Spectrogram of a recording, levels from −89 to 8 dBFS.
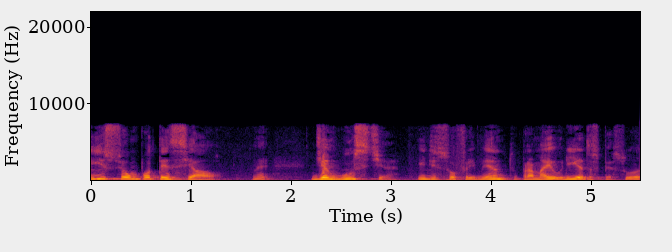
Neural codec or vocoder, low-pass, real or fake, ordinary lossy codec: none; 7.2 kHz; real; none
